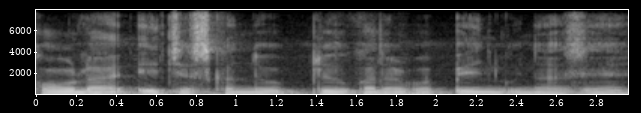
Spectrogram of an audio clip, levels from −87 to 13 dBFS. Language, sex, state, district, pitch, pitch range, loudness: Nagamese, male, Nagaland, Kohima, 95 Hz, 95-100 Hz, -15 LUFS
